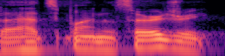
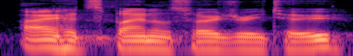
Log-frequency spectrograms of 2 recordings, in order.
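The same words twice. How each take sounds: First: Said in the usual way. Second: Lightly put-on Northern Irish accent; Gerry Adams. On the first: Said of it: "And he said". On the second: Politician answers the boy about surgery, imitated Northern Irish accent. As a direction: imitate a Belfast speaker swapping stories. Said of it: "sorry about the accent".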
